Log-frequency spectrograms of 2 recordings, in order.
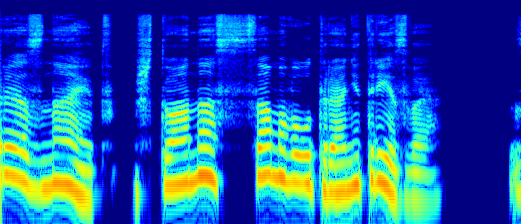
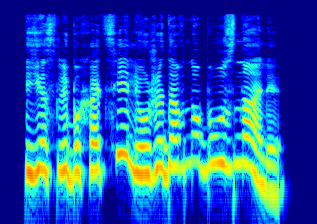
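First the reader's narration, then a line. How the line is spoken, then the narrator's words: Angry, curt. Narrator (Russian): зло бросила Эмма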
